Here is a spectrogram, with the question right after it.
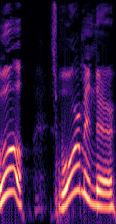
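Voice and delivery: high teasing caricature voice. Retelling a line Dave said, imitating him: Dave voice. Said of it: "said it in the Dave voice that we make fun of".

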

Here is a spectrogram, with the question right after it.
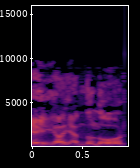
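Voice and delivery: mock archaic old English church-style speech. Imitating a churchgoer copying the prophecy: imitating old english prophecy. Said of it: "get up in an old English and he goes".

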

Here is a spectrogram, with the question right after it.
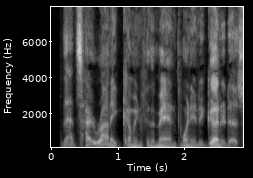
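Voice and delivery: ordinary delivery

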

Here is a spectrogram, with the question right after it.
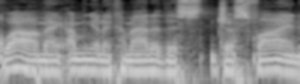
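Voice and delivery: ordinary delivery

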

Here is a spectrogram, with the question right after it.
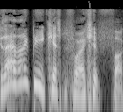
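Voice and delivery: put-on very high, loud, swooping yell. Retelling a cartoon scene in a store, imitating Cartman yelling. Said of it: "yelling this in front of, like, all the people".

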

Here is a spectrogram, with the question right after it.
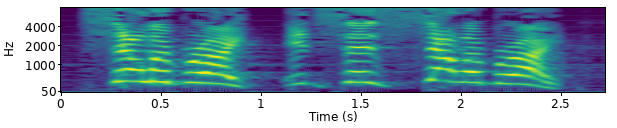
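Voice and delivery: shrill, very high, very loud panicked fretting cry. Telling a joke about a fretting monk, acting out his panic. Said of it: "he's just fretting and he's panicking".

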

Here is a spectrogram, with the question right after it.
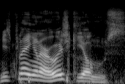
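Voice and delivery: Chicago accent, put on and played for fun. Joking with friends, asked what the voice is: put-on Chicago accent. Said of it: "you're doing some Canadian accent".

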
